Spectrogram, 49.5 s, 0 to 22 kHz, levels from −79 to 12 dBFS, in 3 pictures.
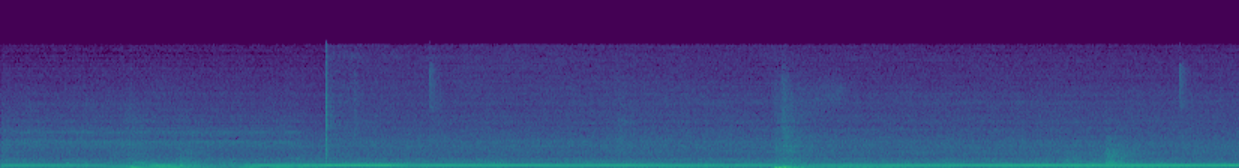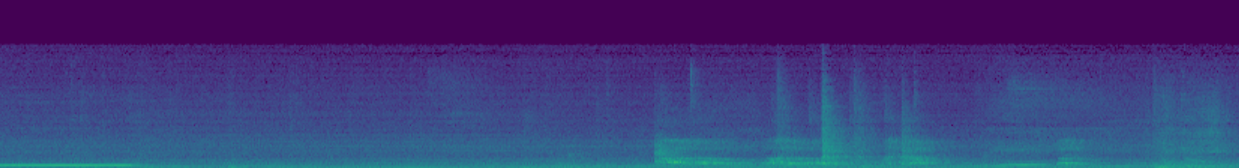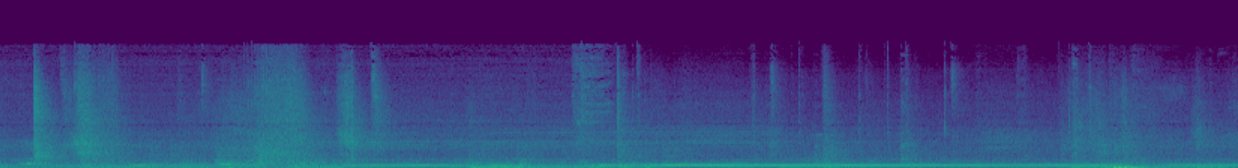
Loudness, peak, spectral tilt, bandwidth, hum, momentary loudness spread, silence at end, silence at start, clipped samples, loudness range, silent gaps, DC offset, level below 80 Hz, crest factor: -29 LUFS; -10 dBFS; -4 dB/octave; 16.5 kHz; none; 8 LU; 0 s; 0 s; under 0.1%; 4 LU; none; under 0.1%; -50 dBFS; 20 dB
